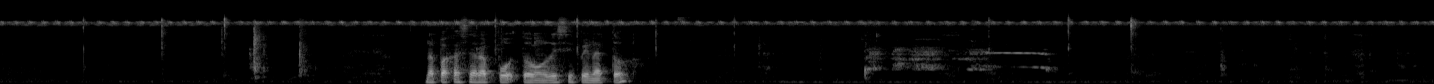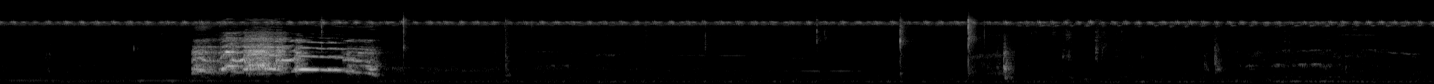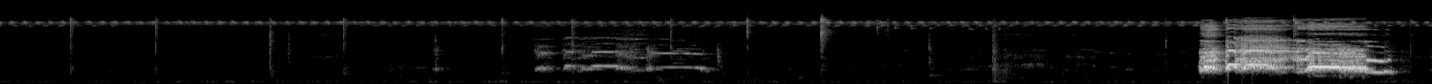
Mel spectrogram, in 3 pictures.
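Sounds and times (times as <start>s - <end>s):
crickets trilling: 0.0s - 43.0s
rooster crowing: 8.6s - 10.7s, 16.2s - 22.6s, 26.6s - 28.6s, 34.0s - 36.8s, 37.4s - 43.0s.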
